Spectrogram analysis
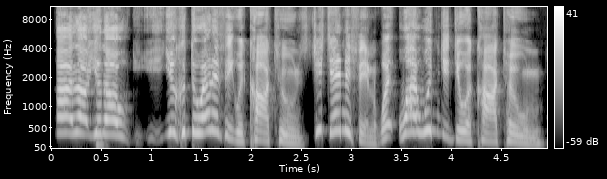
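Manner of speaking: high, sarcastic sing-song; mock the idea in falsetto. Teasing co-host about celebrity cartoons, high sarcastic voice.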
